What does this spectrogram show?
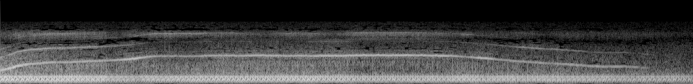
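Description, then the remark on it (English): A police siren wails up and holds a long, steady high tone before sliding down, over the loud, constant roar of a car engine racing along. “Cops ahead. Get your gas out. Step in that siren mug and drive like hell.”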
